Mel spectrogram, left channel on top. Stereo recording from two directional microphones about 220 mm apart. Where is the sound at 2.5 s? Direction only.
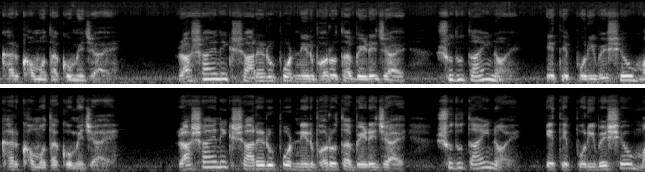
55° right (ahead or behind).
